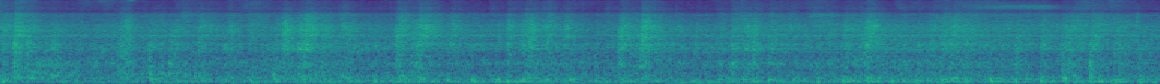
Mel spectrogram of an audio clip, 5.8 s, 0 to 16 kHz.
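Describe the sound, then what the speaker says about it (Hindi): Vaishali Superfast Express (12554) passing through Dighwara station at speed without stopping, a loud continuous roar of wheels and wagons with steady rhythmic clickety-clack close by, filling the whole stretch. "आ गई वैशाली सुपरफास्ट एक्सप्रेस कुछ ही देर में, देख लीजिए।"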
